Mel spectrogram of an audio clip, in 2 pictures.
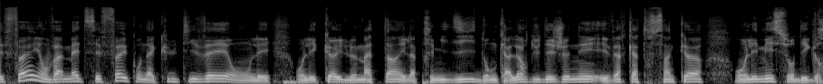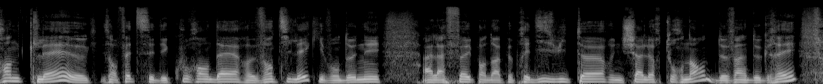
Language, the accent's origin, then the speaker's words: French; France; mais non, je ne suis pas anglais, je suis français.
